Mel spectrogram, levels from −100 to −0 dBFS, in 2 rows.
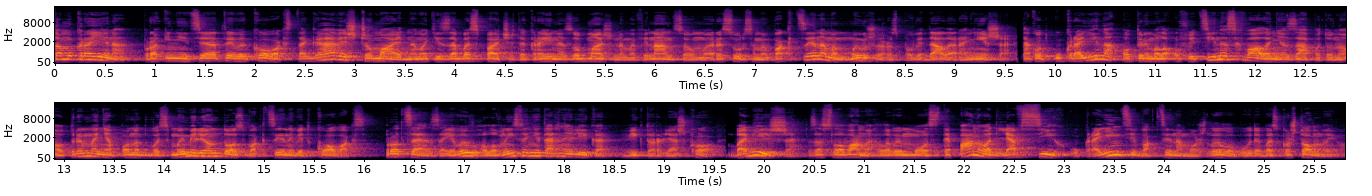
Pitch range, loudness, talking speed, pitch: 105-140 Hz, -28 LUFS, 140 wpm, 120 Hz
